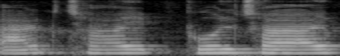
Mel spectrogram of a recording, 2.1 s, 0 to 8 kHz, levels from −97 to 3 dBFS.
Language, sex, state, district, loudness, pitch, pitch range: Magahi, male, Bihar, Samastipur, -31 LUFS, 185 Hz, 185-190 Hz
